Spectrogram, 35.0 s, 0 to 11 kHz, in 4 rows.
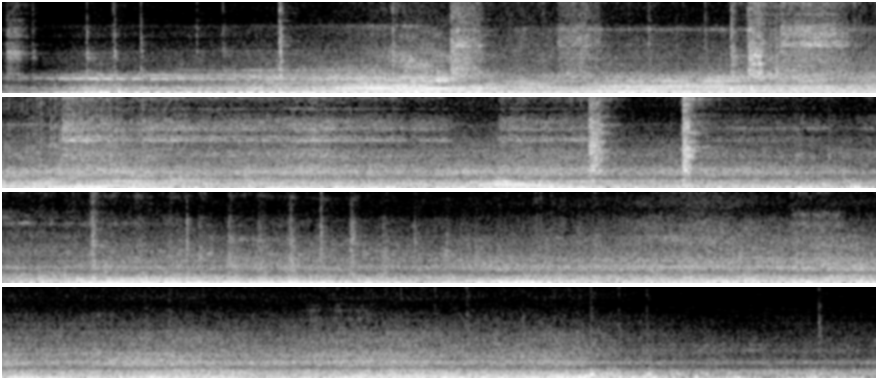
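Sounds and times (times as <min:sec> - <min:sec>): high wheel squeal: 0:00.0 - 0:19.7
locomotive horn: 0:00.0 - 0:20.1
wheels clacking over rail joints: 0:00.0 - 0:32.9
train rumbling past: 0:00.0 - 0:34.9.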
